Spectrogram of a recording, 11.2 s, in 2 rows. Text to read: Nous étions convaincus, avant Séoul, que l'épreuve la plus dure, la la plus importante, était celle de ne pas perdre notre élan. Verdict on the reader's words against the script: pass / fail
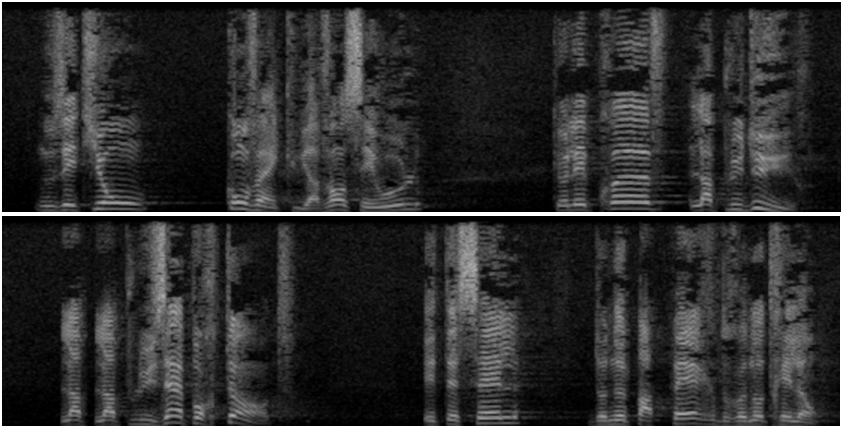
pass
